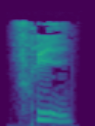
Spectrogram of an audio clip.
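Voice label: "frit", French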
